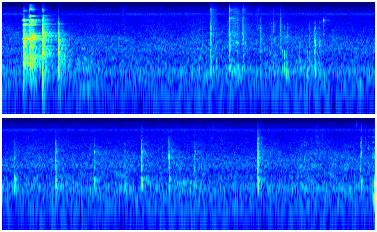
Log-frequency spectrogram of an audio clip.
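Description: Honey bar batter is stirred in a bowl, the spoon making sparse, light clinks and taps at an uneven pace, close by and fairly soft, after one louder clatter at the start.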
